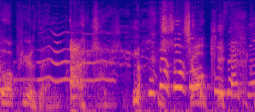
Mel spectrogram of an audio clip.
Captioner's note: humming high notes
